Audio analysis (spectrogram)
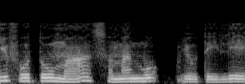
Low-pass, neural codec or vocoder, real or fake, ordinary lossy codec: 7.2 kHz; codec, 16 kHz, 0.4 kbps, LongCat-Audio-Codec; fake; none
